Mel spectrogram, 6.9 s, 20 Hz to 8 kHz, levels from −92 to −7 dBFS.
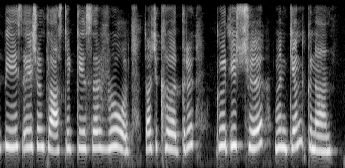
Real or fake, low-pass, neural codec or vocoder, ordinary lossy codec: fake; 7.2 kHz; codec, 44.1 kHz, 3.4 kbps, Pupu-Codec; none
